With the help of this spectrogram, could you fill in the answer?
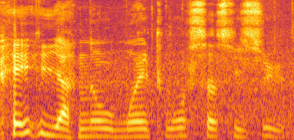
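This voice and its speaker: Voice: mid-range voice, moderate pace, noisy background. An older retirement home resident, speaking casually and a little unsure.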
